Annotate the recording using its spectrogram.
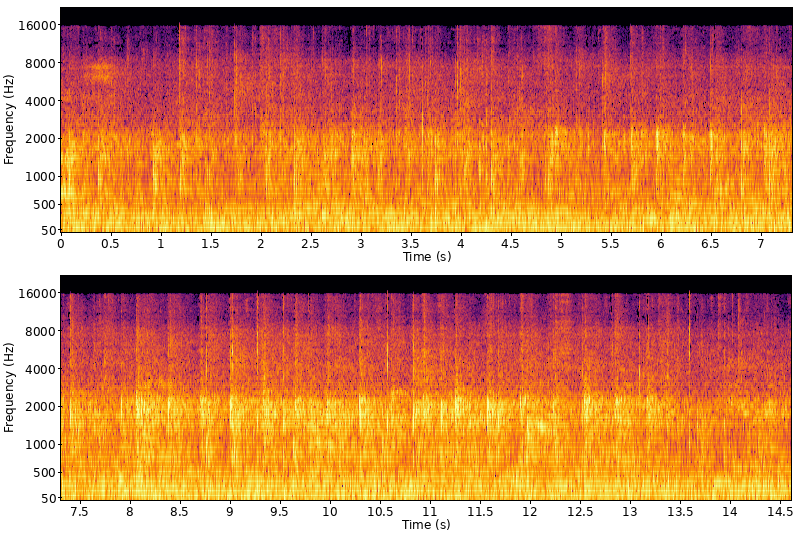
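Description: Spectators clapping under a murmur of crowd chatter, the applause picking up and growing louder about eight seconds in, then thinning out shortly before the end.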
